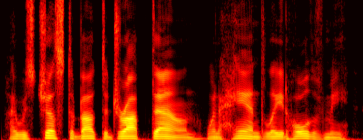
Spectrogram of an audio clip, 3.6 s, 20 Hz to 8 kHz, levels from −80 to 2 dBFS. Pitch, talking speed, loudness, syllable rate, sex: 105 Hz, 230 wpm, -21 LUFS, 4.6 syllables/s, male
